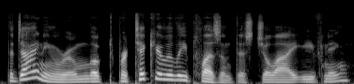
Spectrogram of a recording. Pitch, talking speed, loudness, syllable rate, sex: 150 Hz, 150 wpm, -19 LUFS, 5.6 syllables/s, male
